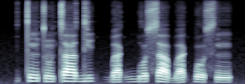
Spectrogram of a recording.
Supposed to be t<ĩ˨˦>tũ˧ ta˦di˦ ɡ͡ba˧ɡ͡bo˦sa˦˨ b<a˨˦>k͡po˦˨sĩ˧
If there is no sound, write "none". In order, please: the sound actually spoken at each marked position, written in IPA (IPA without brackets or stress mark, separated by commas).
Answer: ĩ˦, a˨˦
